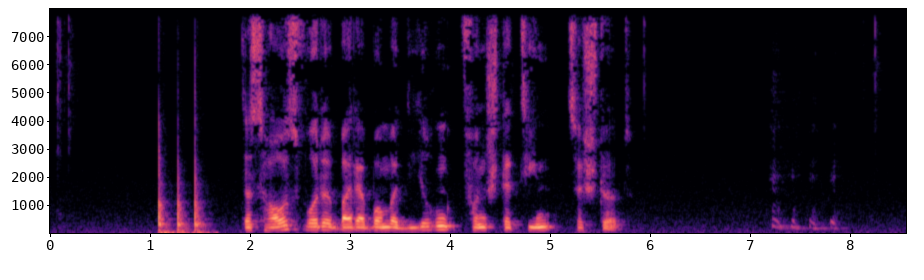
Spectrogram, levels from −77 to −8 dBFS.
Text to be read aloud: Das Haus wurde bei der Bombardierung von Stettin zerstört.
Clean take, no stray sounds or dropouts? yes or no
no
